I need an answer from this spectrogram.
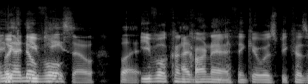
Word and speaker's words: Evil Con Carne: Evil Concarne. That's how you say it.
